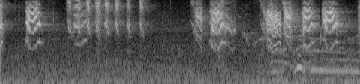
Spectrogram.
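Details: Calling female rusty-collared seedeater, kept to stir a male into singing; loud high chirps and twittering bursts in groups, a quiet pause mid-clip, then more rapid chirps with a lower drawn-out whistle near the end.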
